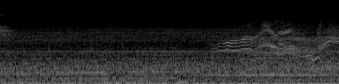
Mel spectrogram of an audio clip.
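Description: Cats meowing in Final Fantasy VII Remake, a couple of wavering mews rising over a steady ambient hum near the end, moderately soft.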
